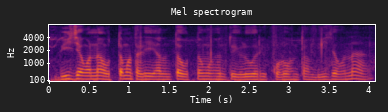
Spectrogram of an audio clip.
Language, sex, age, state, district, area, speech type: Kannada, male, 18-30, Karnataka, Dharwad, rural, spontaneous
